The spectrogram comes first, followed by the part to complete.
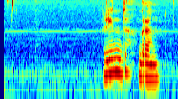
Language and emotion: Russian, neutral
